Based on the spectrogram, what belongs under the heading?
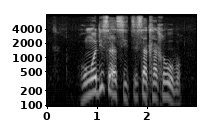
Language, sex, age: Southern Sotho, male, 26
